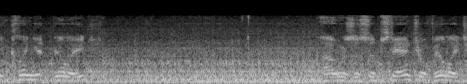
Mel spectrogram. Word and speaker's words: Tlingit: And then we also have a historical accounting of, in the year 1750, the Tlingit village there, spelled with a T, pronounced with a K, Tlingit village, was a substantial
